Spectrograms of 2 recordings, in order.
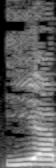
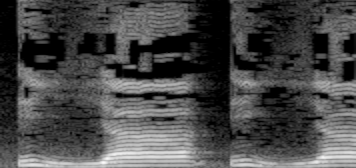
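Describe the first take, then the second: First: ইয়া short, without doubling the Y; clipped-short undoubled ইয়া; wrong single Y. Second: ইয়া with a held, doubled Y and long A; slow, geminated ইয়া. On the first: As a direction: say ইয়া quickly with a light single Y. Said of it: "ইয়া বলবেন না". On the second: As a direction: lean on the Y of ইয়া before opening the vowel. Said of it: "এটা উচ্চারণ করতে হবে". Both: Shown as a demonstration.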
